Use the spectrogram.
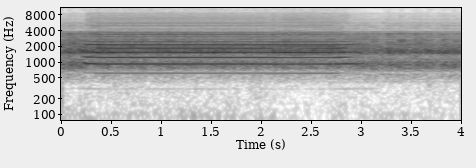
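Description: A model train locomotive's sound-decoder horn gives one sustained, steady, buzzy multi-tone blast lasting about three seconds before cutting off, followed by faint background hiss, with no talking.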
